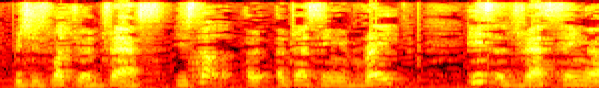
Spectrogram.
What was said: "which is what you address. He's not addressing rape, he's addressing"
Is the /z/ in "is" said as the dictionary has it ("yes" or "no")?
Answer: no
